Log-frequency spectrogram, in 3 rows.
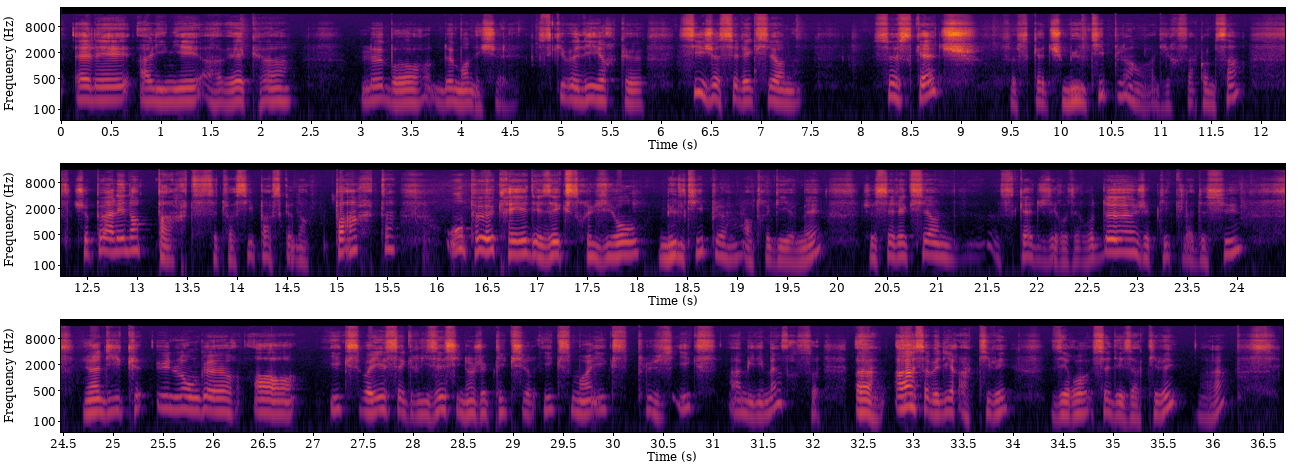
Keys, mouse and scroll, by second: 1.5 scroll up 2, 2.0 right click, 4.7-5.5 scroll down 4, 6.5 click, 7.8-8.1 scroll down 2, 12.0 click, 14.4 click, 23.2 click, 28.5 click, 29.8 click.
